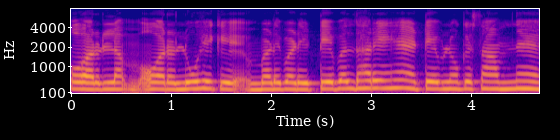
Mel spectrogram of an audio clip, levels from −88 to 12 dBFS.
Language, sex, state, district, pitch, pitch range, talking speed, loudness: Bundeli, female, Uttar Pradesh, Hamirpur, 240 Hz, 230-245 Hz, 165 wpm, -14 LUFS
